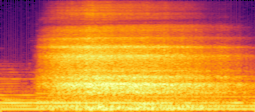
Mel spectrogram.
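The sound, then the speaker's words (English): A deep breath drawn in and pushed out through the mouth, as in a children's calming meditation imitating a dragon breathing fire. It is one long, breathy, steady rush of air that begins after a short silence and stays fairly loud to the end. “imagining you are breathing fire like a dragon. Ready? Deep breath in and out.”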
